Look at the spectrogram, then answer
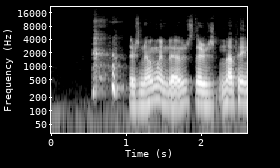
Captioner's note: chuckles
